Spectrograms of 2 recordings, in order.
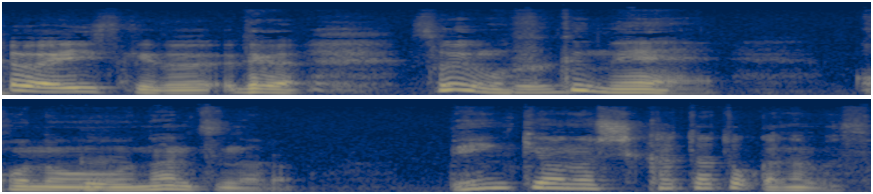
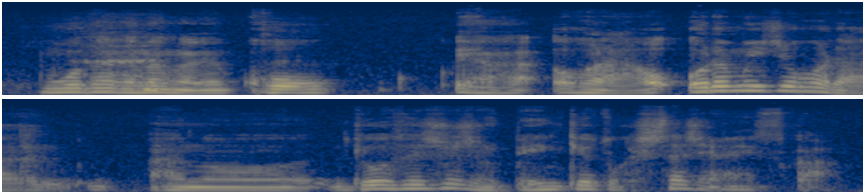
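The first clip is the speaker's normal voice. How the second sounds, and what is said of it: Speaking in a hushed whisper. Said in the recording (Japanese): “こそこそ ... 小声じゃ、なんで小声なんだ、 ... なんで小声なんです”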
